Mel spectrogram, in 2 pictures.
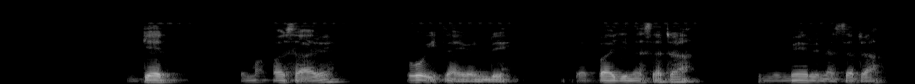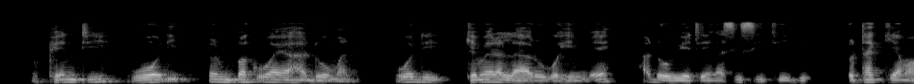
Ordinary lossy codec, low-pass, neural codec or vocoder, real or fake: AAC, 48 kbps; 7.2 kHz; none; real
